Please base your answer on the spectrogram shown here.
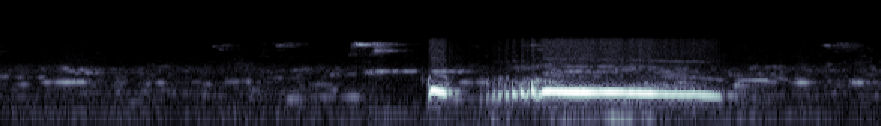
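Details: Lure crow of a gacor Pelung chicken: after a few seconds of faint background sounds, a sharp onset leads into a long, smooth, sustained tone lasting about two and a half seconds, then ends abruptly.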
